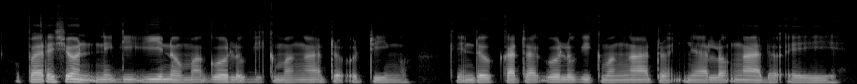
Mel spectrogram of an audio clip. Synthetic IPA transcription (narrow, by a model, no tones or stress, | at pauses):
opeɾʔaʃɔnːɪɡiɡinomaɡoloɡikmaŋatɔ̰ʔotiŋo | kʰḛndokataɡoloɡikmaŋatɔ̰ɲalɔ̰ŋadɔ̰ʔeje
